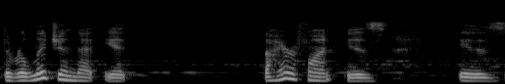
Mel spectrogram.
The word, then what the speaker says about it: hierophant: the high priest is the hierophant and the tarot or the higher font however it is that you want to pronounce it there's so many ways uh tarot decks are pronounced and specific major cards are pronounced that it's the hierophant that's how i say it so it's the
